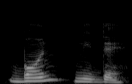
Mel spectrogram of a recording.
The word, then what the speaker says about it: bonne idée: Good idea in French is bonne idée. Bonne idée. Bonne idée. Notice that the N sound of the bon is connected with the E sound of the idée.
